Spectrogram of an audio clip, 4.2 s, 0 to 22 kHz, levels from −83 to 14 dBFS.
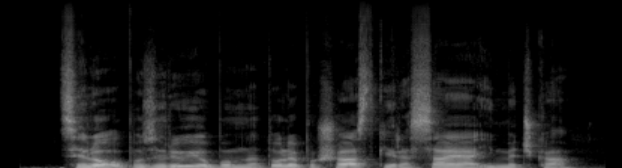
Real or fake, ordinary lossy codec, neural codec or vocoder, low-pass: fake; none; vocoder, 44.1 kHz, 128 mel bands every 256 samples, BigVGAN v2; none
